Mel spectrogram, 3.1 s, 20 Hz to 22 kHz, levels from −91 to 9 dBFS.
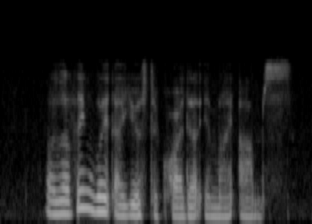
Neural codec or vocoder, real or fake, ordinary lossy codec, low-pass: autoencoder, 48 kHz, 128 numbers a frame, DAC-VAE, trained on Japanese speech; fake; Opus, 16 kbps; 7.2 kHz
